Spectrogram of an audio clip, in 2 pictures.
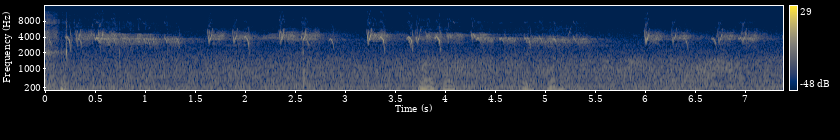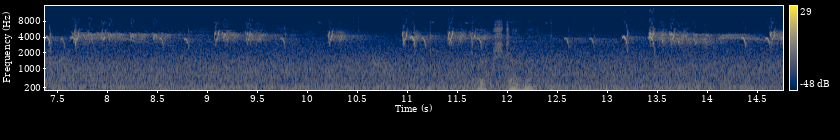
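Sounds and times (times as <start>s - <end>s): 
outdoor hiss: 0.0s - 14.7s
wild crossbill calls: 0.0s - 14.7s
low murmurs: 3.7s - 5.4s
speech: 3.8s - 5.4s, 11.7s - 12.5s.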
